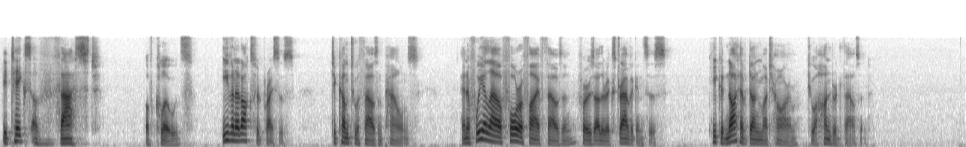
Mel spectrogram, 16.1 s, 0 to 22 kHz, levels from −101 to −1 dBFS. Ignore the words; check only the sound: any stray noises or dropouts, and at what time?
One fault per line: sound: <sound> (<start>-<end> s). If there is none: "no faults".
no faults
